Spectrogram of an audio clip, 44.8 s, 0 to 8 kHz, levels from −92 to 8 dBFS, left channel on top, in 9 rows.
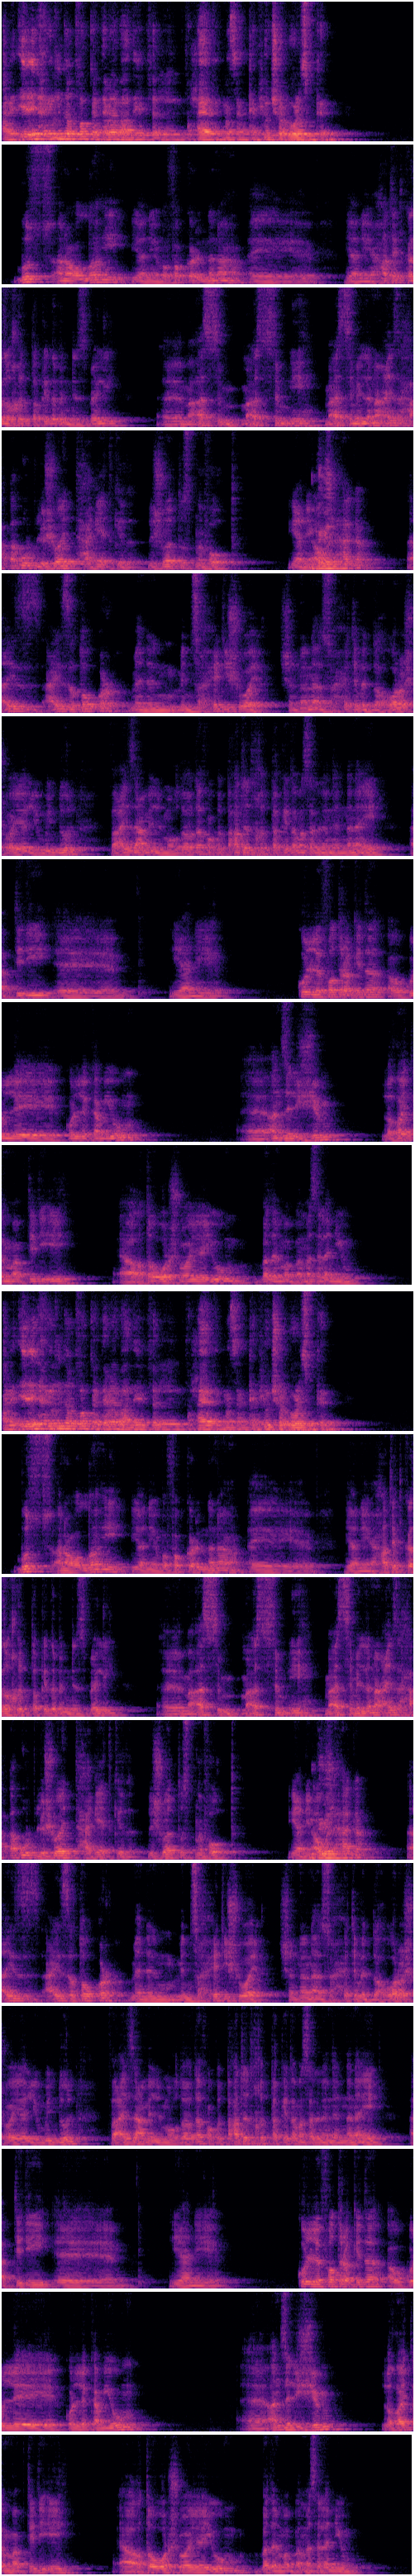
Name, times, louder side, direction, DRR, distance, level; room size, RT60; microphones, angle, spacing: voice 1, 0.0-4.0 18.7-19.0, left 1 dB, 30° left, -3 dB, 1.1 m, -27 dB
voice 2, 5.2-8.7 9.1-11.3 11.9-17.6 18.4-19.4 19.9-25.9 26.2-29.4 29.8-31.4 31.9-32.5 33.5-36.5 37.8-38.9 39.5-40.6 41.2-44.0, right 1 dB, 30° right, -1 dB, 0.7 m, -32 dB
4.7 x 2.2 x 2.5 m, 0.64 s
head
